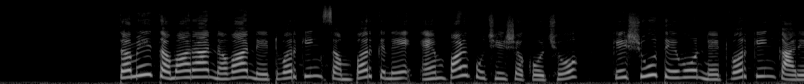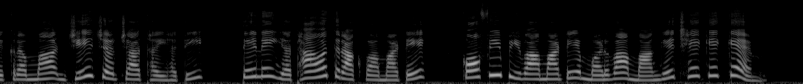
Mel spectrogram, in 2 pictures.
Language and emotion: Gujarati, neutral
